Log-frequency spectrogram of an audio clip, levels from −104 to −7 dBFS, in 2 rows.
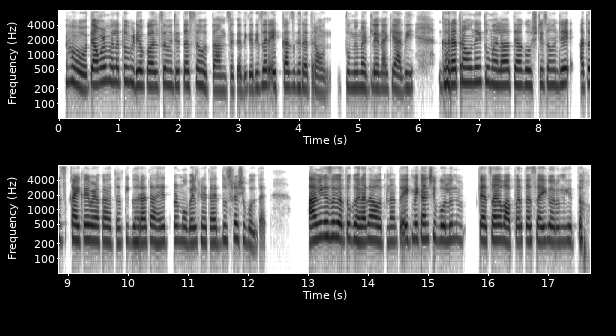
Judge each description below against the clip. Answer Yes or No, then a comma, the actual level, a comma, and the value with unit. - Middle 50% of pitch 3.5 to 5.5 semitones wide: No, narrow, 2.4 semitones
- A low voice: No, high, 235 Hz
